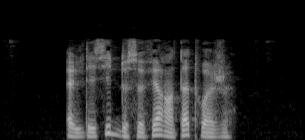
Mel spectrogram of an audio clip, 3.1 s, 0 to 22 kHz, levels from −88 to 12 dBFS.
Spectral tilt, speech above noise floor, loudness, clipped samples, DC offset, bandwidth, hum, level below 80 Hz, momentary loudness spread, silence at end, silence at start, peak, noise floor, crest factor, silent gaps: -5 dB/octave; 52 dB; -24 LUFS; under 0.1%; under 0.1%; 7.4 kHz; none; -62 dBFS; 9 LU; 0.75 s; 0.65 s; -4 dBFS; -76 dBFS; 22 dB; none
